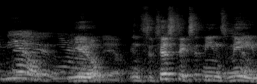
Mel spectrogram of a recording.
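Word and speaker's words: μ: Mu. In statistics it means mean, that's right. It's pronounced mu.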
